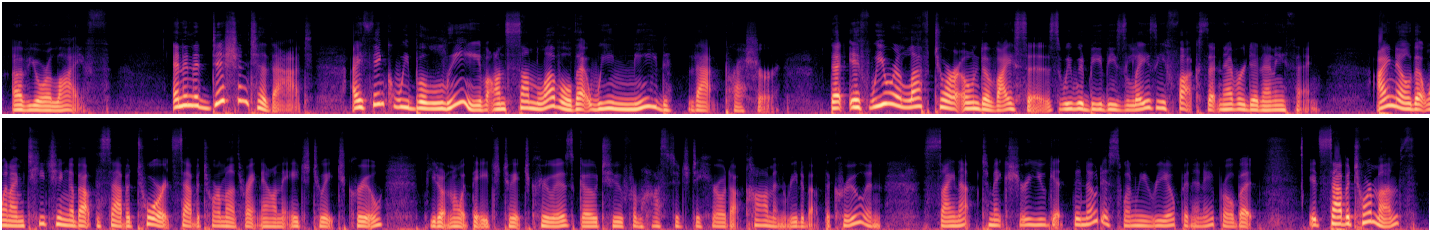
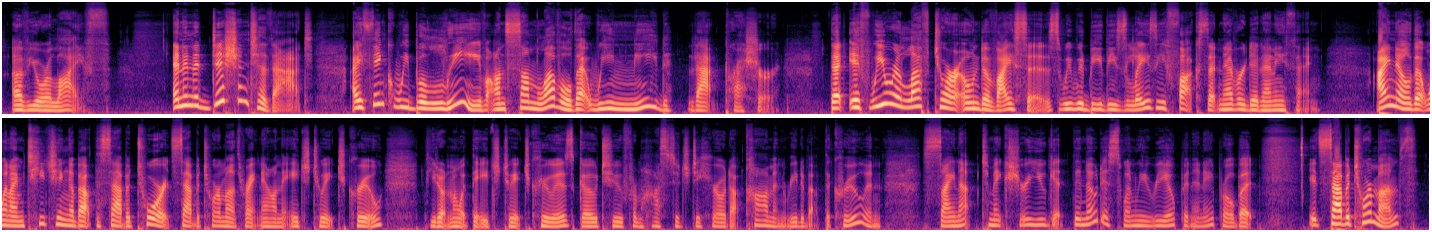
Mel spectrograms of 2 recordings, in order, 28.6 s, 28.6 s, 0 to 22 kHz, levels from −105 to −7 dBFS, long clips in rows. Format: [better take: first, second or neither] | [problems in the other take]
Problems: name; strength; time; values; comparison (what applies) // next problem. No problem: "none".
second | muffled; very; fading above 1.5 kHz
